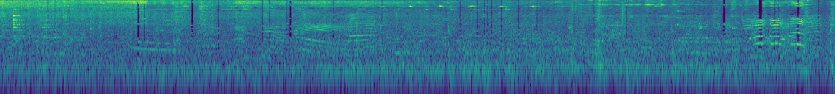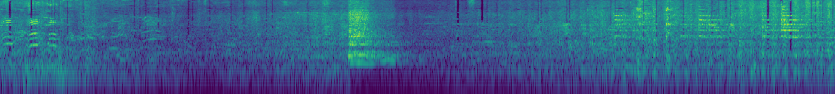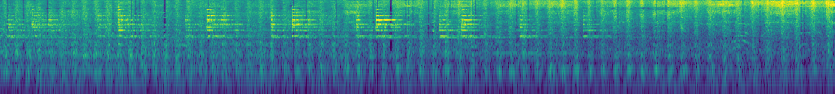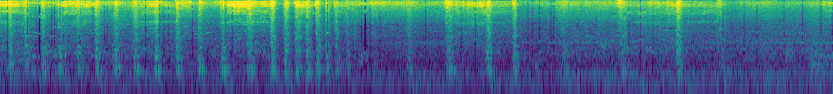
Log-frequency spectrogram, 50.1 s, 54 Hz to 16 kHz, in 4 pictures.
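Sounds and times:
steam hissing: 0.0s - 8.8s, 21.1s - 50.0s.

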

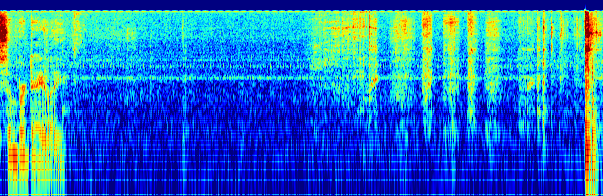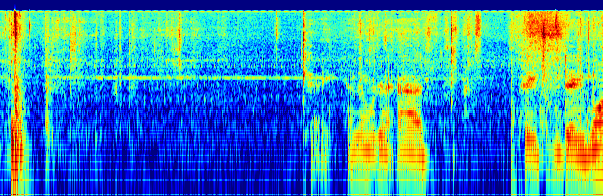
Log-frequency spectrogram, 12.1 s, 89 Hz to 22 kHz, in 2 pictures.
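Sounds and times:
paper rustling: 9.7s - 12.0s.

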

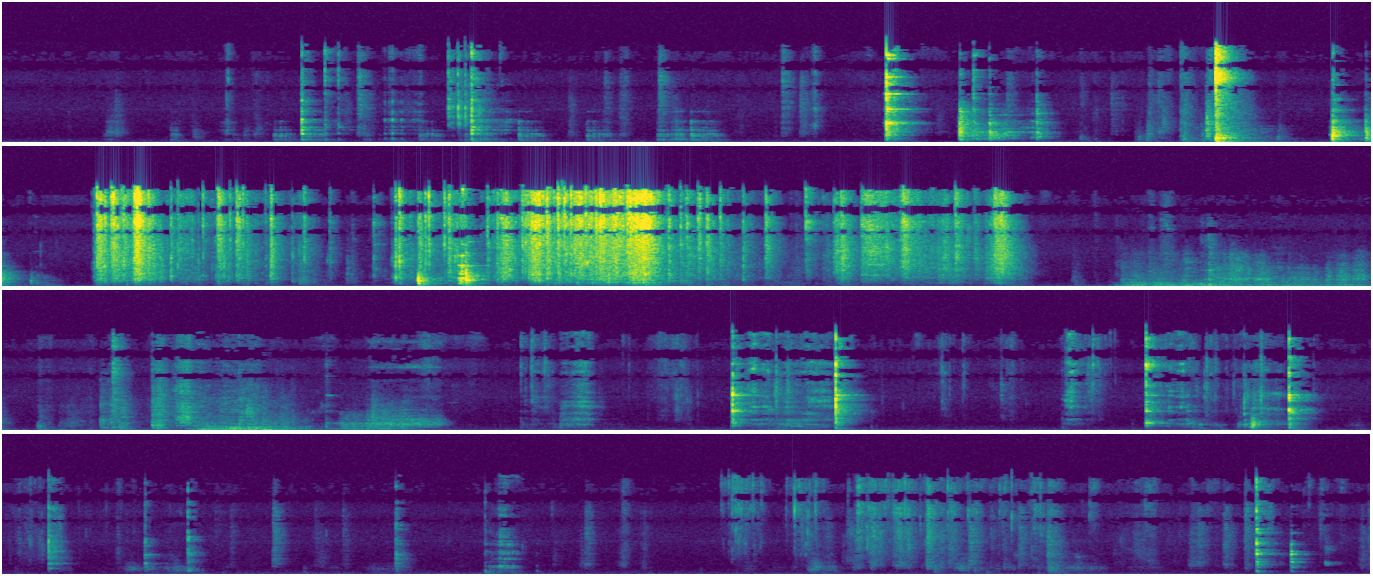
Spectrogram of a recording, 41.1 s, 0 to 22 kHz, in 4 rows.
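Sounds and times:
cling wrap crinkling: 10.9s - 18.0s
fork scraping on ceramic plate: 26.0s - 27.0s.

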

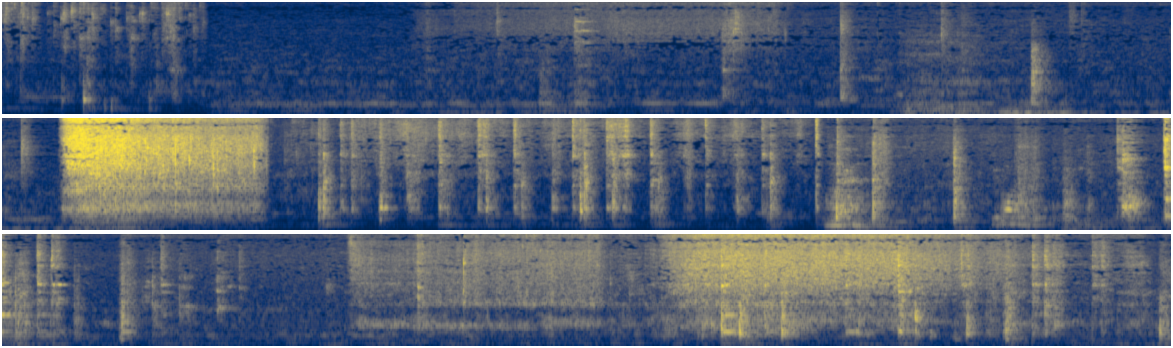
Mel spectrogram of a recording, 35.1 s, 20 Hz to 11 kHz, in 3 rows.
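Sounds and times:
onion sizzling in oil: 4.2s - 7.9s, 12.3s - 19.9s, 26.8s - 35.0s
seeds crackling in hot oil: 12.3s - 19.7s, 26.8s - 34.9s.

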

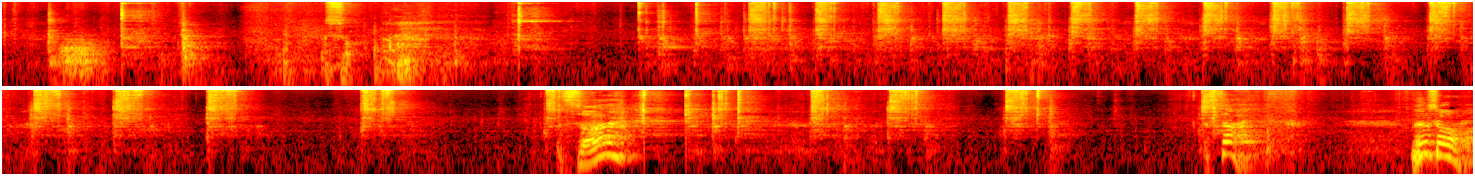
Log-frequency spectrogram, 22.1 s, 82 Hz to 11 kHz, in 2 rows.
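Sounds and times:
ratchet wrench clicking: 4.8s - 13.0s, 13.7s - 14.2s, 15.1s - 19.0s.

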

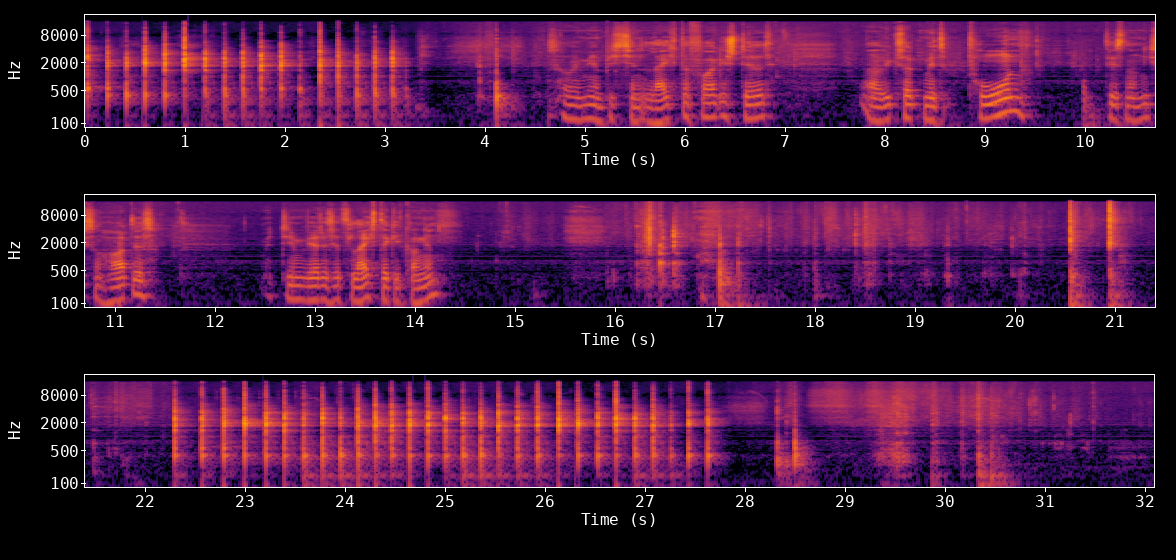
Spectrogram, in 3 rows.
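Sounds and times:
small hammer tapping plaster: 0.0s - 3.4s, 20.5s - 21.2s, 22.2s - 28.6s.

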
